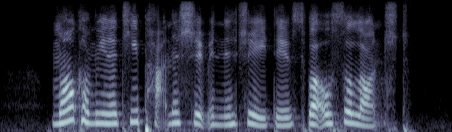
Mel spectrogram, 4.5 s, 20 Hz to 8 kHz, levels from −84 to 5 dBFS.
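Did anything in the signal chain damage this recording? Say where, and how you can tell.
Yes. The damage sits at the network stage, as lost AMR speech frames. At 2.38 to 2.42 s the speech briefly dips or warbles, a gap of about one 20 ms frame, which points to a single lost frame. Radio errors made that frame fail its checksum, so the decoder repeated the last good pitch and vocal tract settings at reduced gain. The wideband codec's clarity, consistent with a mid-rate AMR-WB mode, is audible around the gap.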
